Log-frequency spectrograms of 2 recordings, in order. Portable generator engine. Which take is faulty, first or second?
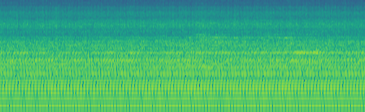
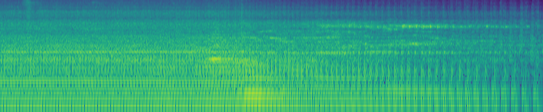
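second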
